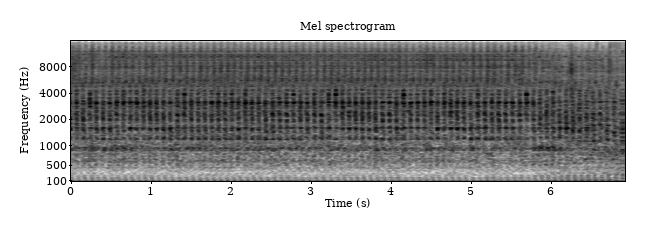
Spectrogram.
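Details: Engine running with a sharp, even tapping about four times per second over the idle, recorded again with another camera alongside blowby; the source of the unfamiliar engine noise is unclear.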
